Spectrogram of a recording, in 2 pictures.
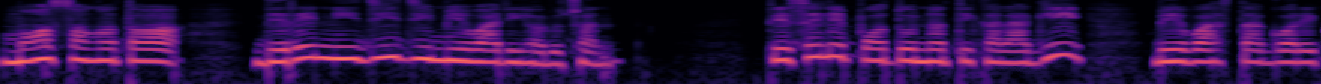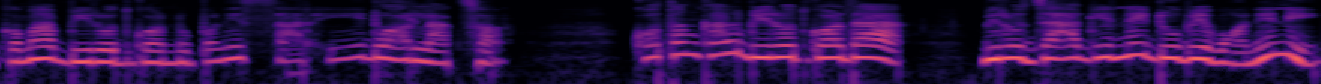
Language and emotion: Nepali, fearful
